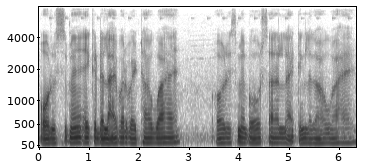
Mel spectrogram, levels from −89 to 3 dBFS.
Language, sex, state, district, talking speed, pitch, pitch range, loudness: Hindi, male, Bihar, Gaya, 140 wpm, 100 Hz, 95-105 Hz, -18 LUFS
